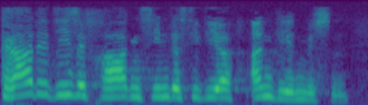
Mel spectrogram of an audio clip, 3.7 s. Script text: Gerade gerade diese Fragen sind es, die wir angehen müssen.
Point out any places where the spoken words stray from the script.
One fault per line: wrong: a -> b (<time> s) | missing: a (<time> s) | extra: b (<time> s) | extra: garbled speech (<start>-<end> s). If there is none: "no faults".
missing: gerade (0.5 s)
